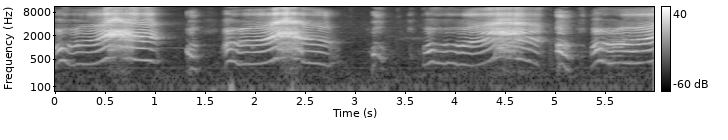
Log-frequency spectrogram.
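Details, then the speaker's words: 18-day-old newborn (treated in hospital for jaundice after birth) crying in repeated high-pitched wails, each about a second long, with short breaths between; newborn crying. "আসলে বাচ্চার এই কান্নাই তো ওদের কথা বলার একমাত্র ভাষা।"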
